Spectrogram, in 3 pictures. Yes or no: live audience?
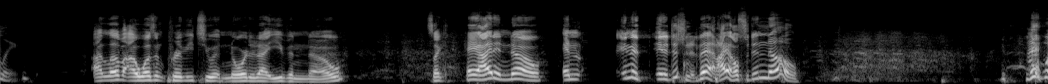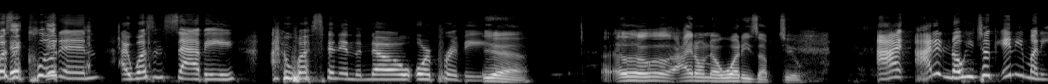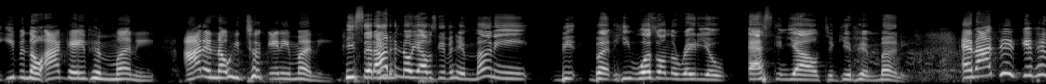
yes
